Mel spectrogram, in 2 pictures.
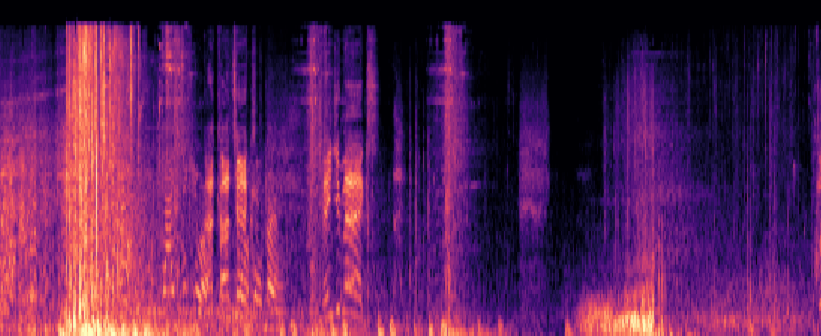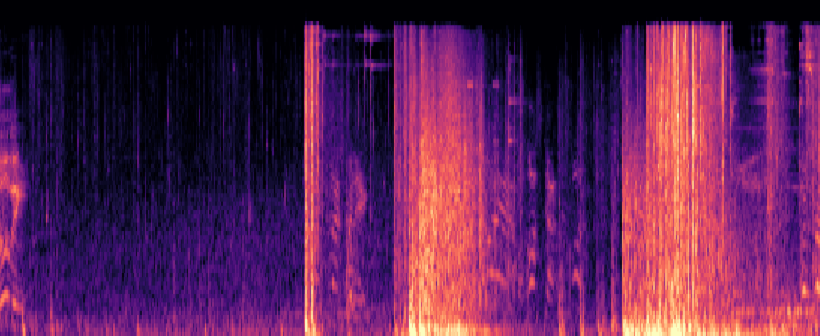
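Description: Rapid gunfire rattles loudly in short bursts.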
